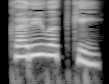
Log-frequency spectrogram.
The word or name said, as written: ಕರಿವಕ್ಕಿ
